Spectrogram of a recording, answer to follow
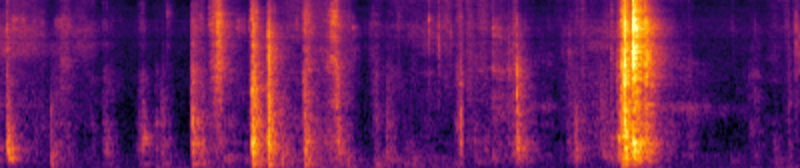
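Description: A plastic bumper trim piece being pulled off a Ram TRX front bumper: a scatter of clicks and knocks as its rubbery clips are squeezed and worked loose, the loudest a brief snap about three-quarters of the way in.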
